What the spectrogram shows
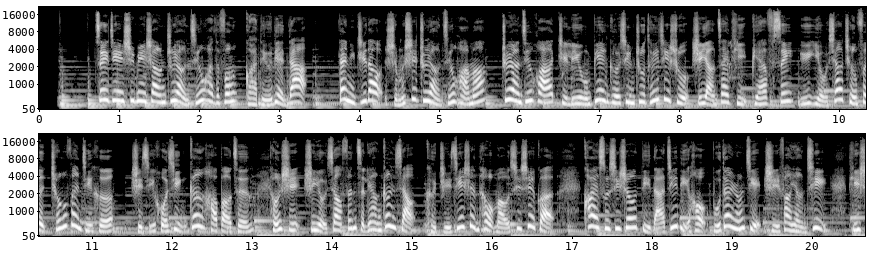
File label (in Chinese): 轻快 美容产品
